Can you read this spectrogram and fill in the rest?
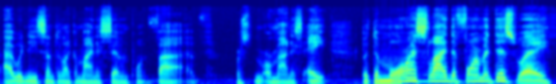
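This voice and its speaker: Deep-voiced man in casual tutorial mode. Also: no room sound. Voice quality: very low, near-bass voice. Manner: rambling, self-deprecating, plain-spoken. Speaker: home-recording singer giving a tutorial. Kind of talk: casual off-the-cuff software walkthrough.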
